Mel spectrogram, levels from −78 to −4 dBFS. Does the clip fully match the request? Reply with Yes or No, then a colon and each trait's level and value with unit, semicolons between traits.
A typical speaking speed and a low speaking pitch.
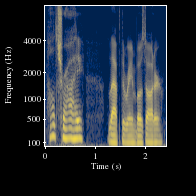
Yes: average, 150 wpm; low, 125 Hz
